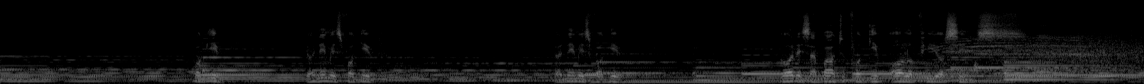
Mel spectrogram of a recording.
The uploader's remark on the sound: Preached at the Qodesh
